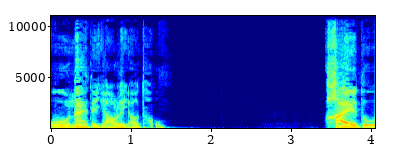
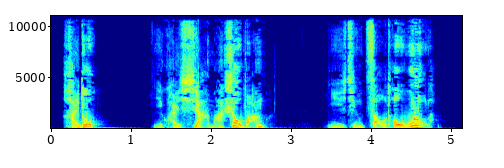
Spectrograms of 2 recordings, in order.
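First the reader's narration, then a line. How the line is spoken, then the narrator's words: Loud. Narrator (Chinese): 铁木儿大声说道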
